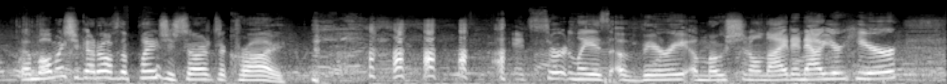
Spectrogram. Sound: laughing

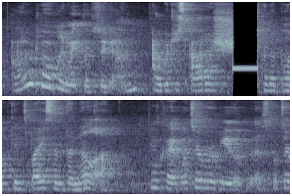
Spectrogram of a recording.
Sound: beep

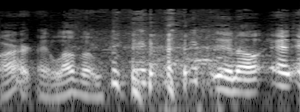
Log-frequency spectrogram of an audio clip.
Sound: laughing

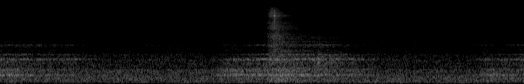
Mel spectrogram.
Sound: rhythmic breathing continues

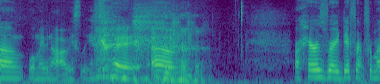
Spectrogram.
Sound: group laughs

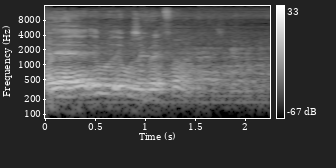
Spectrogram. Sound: laughing

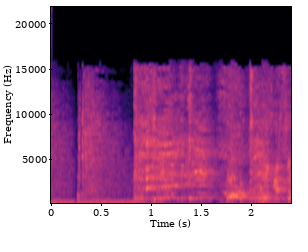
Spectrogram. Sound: chokes

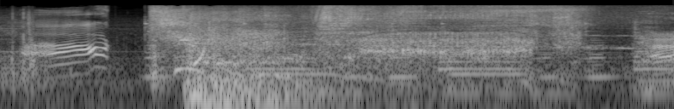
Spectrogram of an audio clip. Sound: sneezing; hissing; sneezing

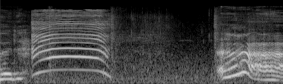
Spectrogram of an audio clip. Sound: screams

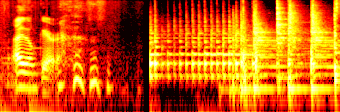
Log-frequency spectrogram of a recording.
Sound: laughing

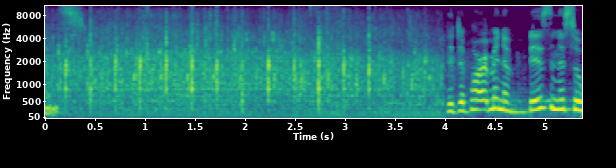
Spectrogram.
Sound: audience applauds

